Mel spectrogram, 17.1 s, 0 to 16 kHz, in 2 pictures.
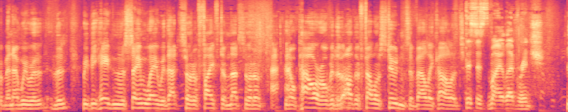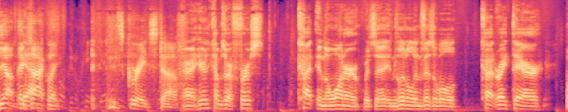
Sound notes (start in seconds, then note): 8.1 chuckles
